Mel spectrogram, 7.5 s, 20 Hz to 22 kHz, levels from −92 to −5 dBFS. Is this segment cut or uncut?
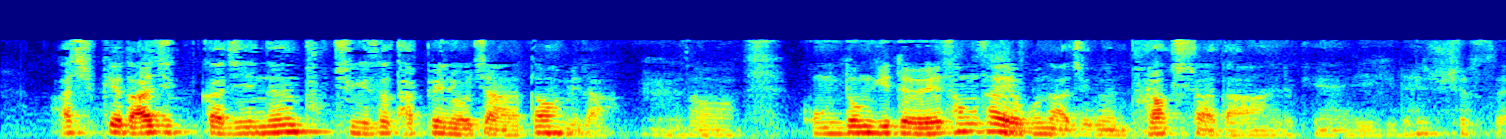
uncut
